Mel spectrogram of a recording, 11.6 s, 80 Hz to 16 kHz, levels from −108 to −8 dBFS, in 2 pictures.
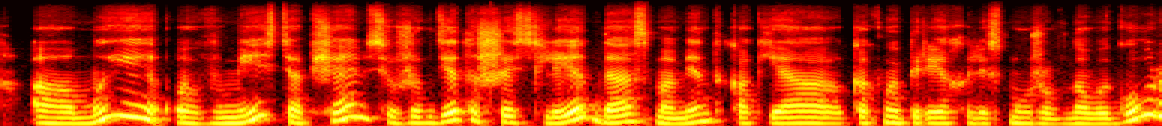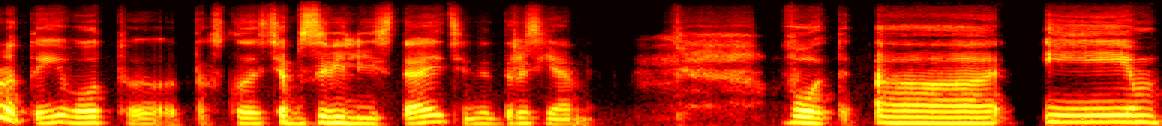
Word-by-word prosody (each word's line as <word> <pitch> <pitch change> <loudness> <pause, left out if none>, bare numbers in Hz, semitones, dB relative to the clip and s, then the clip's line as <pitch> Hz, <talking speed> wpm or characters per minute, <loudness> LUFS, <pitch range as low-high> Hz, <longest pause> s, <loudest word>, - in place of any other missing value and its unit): а 165 -2 -1
мы 295 - +3
вместе 165 +3 0
общаемся 255 - 0
уже 175 +1 -3
где-то 235 +9 +2
6 185 -5 -1
лет, 165 +1 +4
да, 180 +3 +2
с 215 -2 -5
момента, 180 +9 -2
как 165 -6 -7
я 165 -1 0
как 170 0 -4
мы 175 -1 0
переехали 165 -1 -3
с 155 - -8
мужем 160 -3 -5
в - - -14
новый 150 -1 -2
город 300 - +3
и 175 +5 +1
вот, 170 -1 +1
э, 75 - -7
так - - -16
сказать, 155 +3 -2
обзавелись, 160 -3 +1
да, 160 - +3
этими 185 -6 -2
друзьями. 150 -3 -6 1.0
Вот, 170 -4 +4 0.2
а, 165 -1 +2 0.2
и, 195 0 +2
170 Hz, 170 wpm, -25 LUFS, 160-190 Hz, 1.0 s, лет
